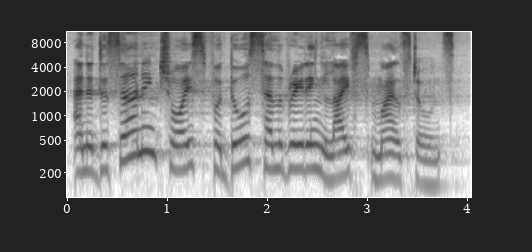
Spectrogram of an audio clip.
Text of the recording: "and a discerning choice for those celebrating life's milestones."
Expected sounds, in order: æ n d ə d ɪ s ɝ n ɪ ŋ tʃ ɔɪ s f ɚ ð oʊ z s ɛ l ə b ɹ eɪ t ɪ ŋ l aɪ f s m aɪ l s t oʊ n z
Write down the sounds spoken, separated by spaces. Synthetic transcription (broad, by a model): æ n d ə d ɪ s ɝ n ɪ ŋ tʃ ɔɪ s f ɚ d oʊ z s ɛ l ə b ɹ eɪ t ɪ ŋ l aɪ f s m aɪ l s t oʊ n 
